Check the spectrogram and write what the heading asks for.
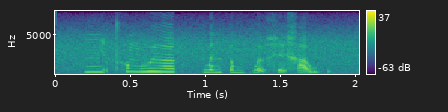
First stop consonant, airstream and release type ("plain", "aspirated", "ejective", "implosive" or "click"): aspirated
